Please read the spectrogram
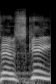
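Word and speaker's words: Emskee: Beat Miners Radio, my name is M Ski.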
